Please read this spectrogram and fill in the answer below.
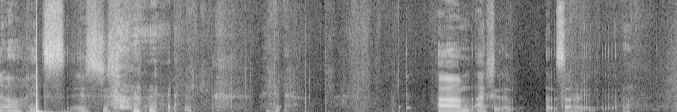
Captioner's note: laughing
